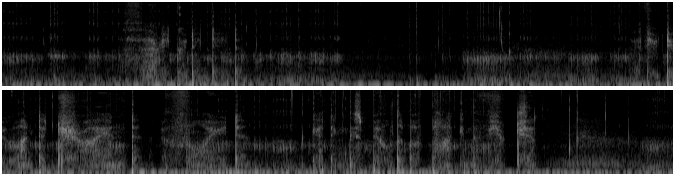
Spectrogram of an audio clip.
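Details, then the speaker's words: Simulated ASMR dental-cleaning roleplay, not a real exam: soft scratching and scraping clicks of a metal dental tool removing plaque behind the incisors, with quiet whispering; the dentist says it's a strange sensation as he scrapes plaque off. "It's a bit of a strange sensation. I am using the metal tool to scrape the plaque off your teeth."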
